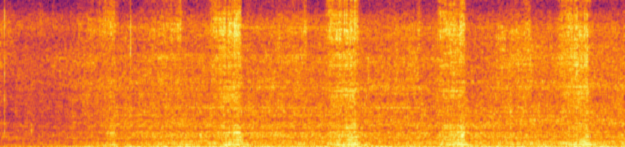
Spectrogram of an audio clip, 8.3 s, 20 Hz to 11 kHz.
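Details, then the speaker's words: 2004 Mercedes-Benz S55 AMG W220 at idle after fuel pump replacement, with gunk from the fuel tank: a wavering mid-pitched whine swells about every 1.5 seconds, stops when revved or driving; owner suspects the pump is clogged and straining. "I replaced the fuel pump now is making noise, so it's probably clogged up and straining at idle. It doesn't do it when you're driving it, but at idle it starts to make this sound."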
